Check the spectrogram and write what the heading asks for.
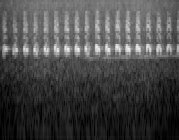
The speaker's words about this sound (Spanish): Se trata de la rana dorada dardo, o como se le conoce en el mundo de la ciencia, Filobates terribilis, Resulta que esta especie es considerada el vertebrado más tóxico de todo el planeta. Esta rana es endémica de la costa pacífica de Colombia,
